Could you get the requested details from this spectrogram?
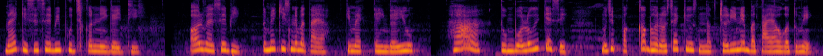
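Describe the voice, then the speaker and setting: Sassy young wife talkin back fast and bold, very high pitch, a young voice doing her. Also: darkish tone. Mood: angry. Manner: bold, quick retorts. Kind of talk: amateur Hindi fan audio drama.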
